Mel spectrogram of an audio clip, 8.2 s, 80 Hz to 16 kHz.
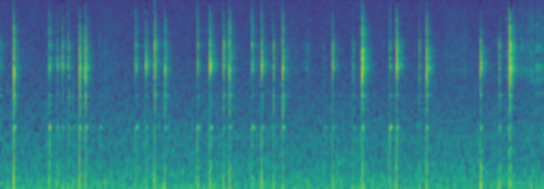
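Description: A small, empty, hollow white ceramic bowl with a tropical floral print is held in both hands and tapped and scratched with long nails on its outside wall and rim. About 29 quiet, sharp, bright clicks ring at a high pitch, each dying away almost at once, with very little low end.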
